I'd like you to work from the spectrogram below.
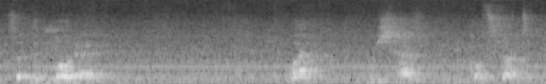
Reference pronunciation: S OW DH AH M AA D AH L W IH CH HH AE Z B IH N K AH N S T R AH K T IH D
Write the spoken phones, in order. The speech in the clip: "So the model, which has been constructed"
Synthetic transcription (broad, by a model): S OW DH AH M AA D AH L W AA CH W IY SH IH L K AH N S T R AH K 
